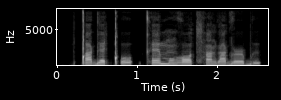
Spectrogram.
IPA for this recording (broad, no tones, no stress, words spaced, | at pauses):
ǃaɡɛǃʼo | kʰɛ mõɣɔt͡sʰã ɡaɡə˞bɨ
